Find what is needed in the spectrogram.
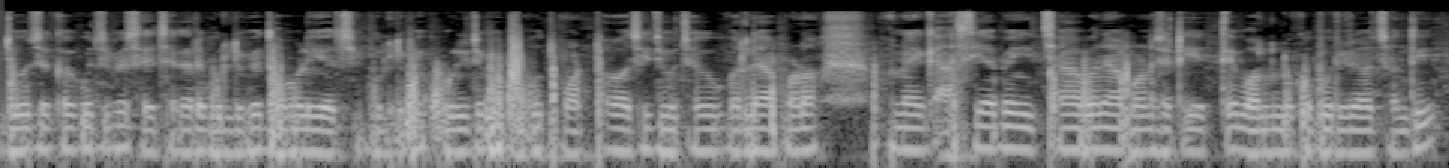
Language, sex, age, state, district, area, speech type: Odia, male, 45-60, Odisha, Kendujhar, urban, spontaneous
